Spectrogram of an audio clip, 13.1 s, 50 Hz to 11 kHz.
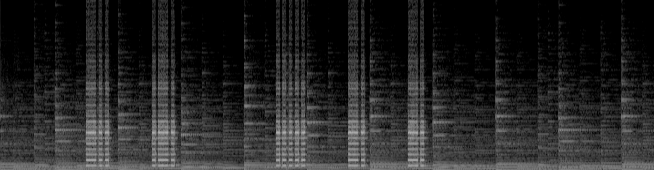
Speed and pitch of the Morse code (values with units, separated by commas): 19 wpm, spaced as for 8 wpm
